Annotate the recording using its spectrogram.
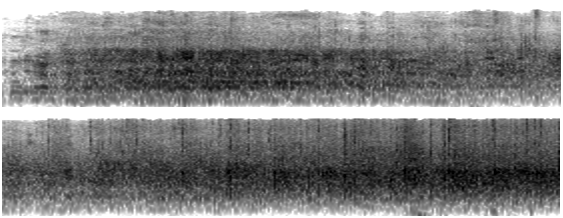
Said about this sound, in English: Wait, applauding that joke is just so wrong.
